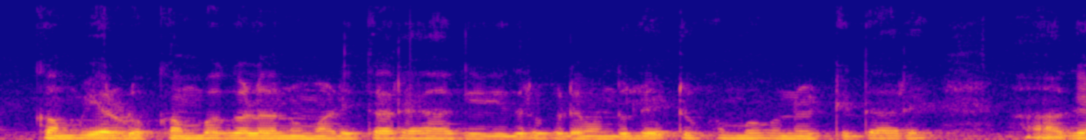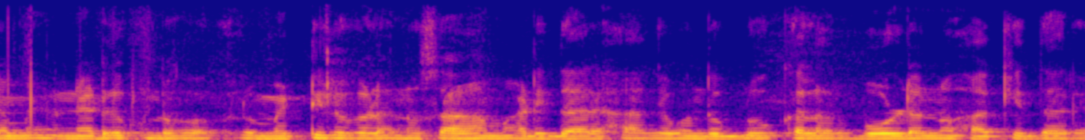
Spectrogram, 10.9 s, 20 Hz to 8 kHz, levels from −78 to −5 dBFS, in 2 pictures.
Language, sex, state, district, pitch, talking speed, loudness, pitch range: Kannada, male, Karnataka, Gulbarga, 140 Hz, 125 wpm, -17 LUFS, 135-145 Hz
